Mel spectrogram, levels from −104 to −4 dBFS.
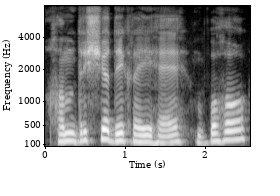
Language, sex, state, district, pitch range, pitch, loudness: Hindi, male, Himachal Pradesh, Shimla, 145-180 Hz, 160 Hz, -15 LUFS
